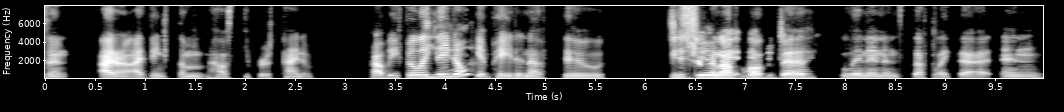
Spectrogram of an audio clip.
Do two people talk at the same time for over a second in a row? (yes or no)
yes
